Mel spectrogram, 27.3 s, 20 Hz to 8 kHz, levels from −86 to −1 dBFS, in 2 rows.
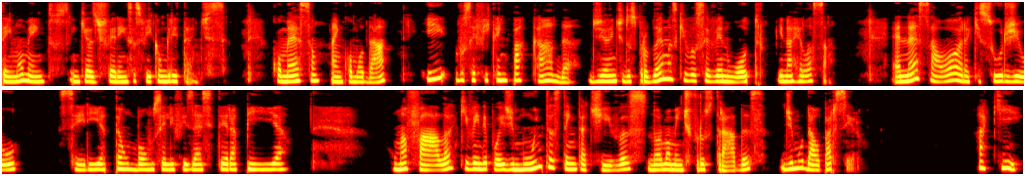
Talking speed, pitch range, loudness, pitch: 120 wpm, 190-220 Hz, -19 LUFS, 195 Hz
